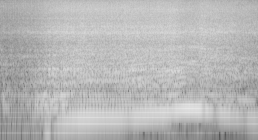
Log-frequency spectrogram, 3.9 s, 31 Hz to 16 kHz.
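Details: 2002 Toyota Corolla 1.6 L, 81 kW, after the rattling heat shield was secured with an extra screw: smooth even rise in engine note when revved and held, no rattle or buzz; sounds healthy.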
